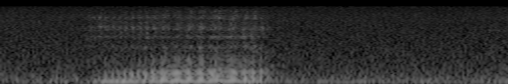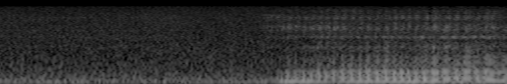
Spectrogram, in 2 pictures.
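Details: A dog named Charlie snores during sleep: two loud, buzzing, tonal snores about three and a half seconds apart with quiet breathing between; he often snorts.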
